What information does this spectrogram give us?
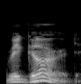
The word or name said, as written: regard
